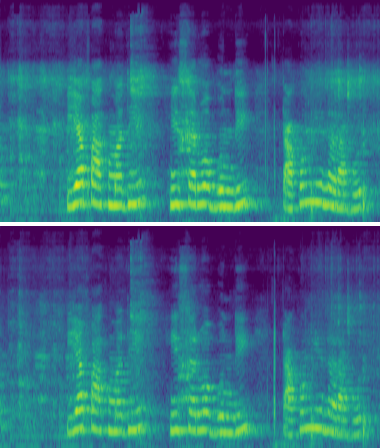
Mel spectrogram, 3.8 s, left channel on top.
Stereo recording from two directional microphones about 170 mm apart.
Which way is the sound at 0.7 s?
55° left (ahead or behind).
